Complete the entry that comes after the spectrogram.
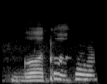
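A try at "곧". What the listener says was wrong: Jadi tidak kita baca God pakai D, tidak ya. God langsung T.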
